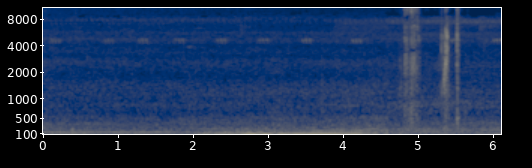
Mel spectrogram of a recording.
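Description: A cricket chirping steadily, about two chirps a second, under a low rumble, with a few short clicks near the end.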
